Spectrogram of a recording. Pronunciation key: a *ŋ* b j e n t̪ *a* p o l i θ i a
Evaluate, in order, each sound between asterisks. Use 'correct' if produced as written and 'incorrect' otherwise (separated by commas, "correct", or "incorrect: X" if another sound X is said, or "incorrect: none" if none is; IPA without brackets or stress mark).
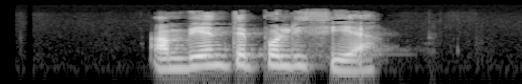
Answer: incorrect: m, incorrect: e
